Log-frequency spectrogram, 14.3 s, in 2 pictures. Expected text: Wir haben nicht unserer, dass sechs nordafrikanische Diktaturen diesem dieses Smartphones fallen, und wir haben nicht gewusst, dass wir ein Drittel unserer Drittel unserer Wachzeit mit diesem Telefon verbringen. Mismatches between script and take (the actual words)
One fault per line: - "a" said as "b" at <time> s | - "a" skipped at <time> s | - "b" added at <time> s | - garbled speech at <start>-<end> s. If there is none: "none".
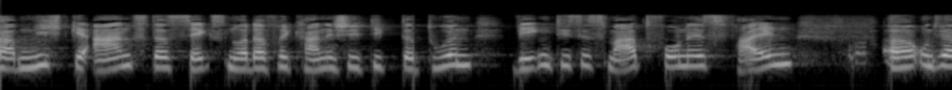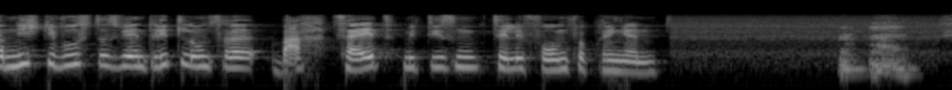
- "unserer" said as "geahnt" at 0.6 s
- "diesem" said as "wegen" at 3.8 s
- "Drittel unserer" skipped at 9.0 s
